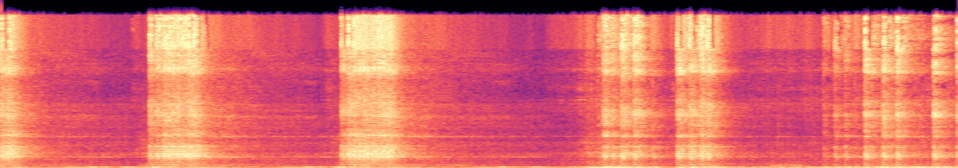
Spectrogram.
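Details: Yamaha RX King two-stroke after repairs for compression loss (worn right crankshaft seal and O-ring, resurfaced block, fixed head leak), air-screw tuning: fires, takes several sharp throttle blips, holds crisp steady idle between; running properly again.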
